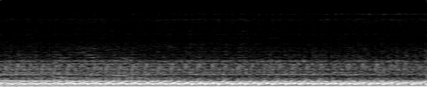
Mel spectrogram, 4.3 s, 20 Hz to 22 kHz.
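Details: Camaro SS V8 after an MBRP axle-back quad-tip exhaust install, first start: deep, loud, steady burble through the freer exhaust, even firing pulses without miss or tick; normal healthy idle.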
